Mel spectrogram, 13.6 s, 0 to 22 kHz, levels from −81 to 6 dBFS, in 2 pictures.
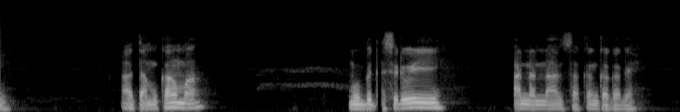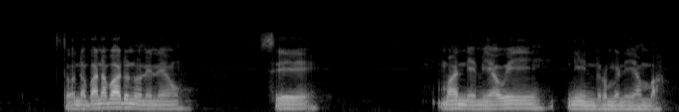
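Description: A thin, steady whine sits under this speech recording from start to finish, pitched at 1 kHz and loudest in its harmonic at 8 kHz, roughly 45 dB below the voice. That fixed-pitch tone is USB whine: the bus pulls current in 1 ms frames and 125 microsecond microframes, and the ripple leaks into the audio through shared power or ground. From 3.78 to 3.85 s the voice briefly smears and dips for about 40 ms, which fits two lost AMR speech frames. Radio errors corrupted them, and the wideband decoder filled the gap by repeating the last good pitch and vocal tract settings at falling gain.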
